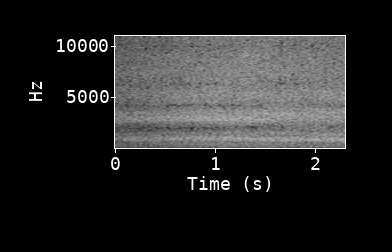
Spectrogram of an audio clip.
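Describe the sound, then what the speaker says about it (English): The waterfalls of Canaan along the Appalachian Trail make a steady, broadband rushing roar of falling water. It sounds close and constant, with no voices over it. "These are the waterfalls of Canaan"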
